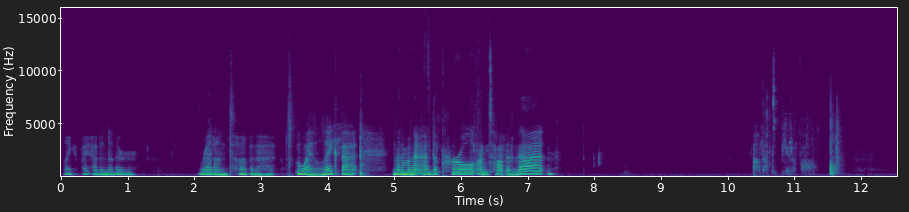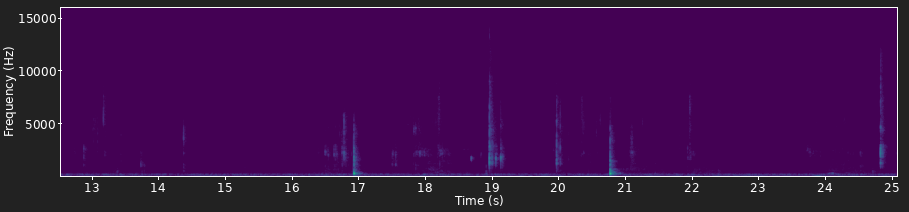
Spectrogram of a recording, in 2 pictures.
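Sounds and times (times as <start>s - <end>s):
faint steady hum: 0.0s - 25.0s
plastic bottle clicks and crackles: 18.9s - 19.2s.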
